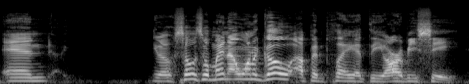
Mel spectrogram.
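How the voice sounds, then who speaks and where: Man, radio co-host guest, emphatic, husky, bright tense voice. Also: fairly high pitch, lively intonation, moderate pace. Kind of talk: interview answers.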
